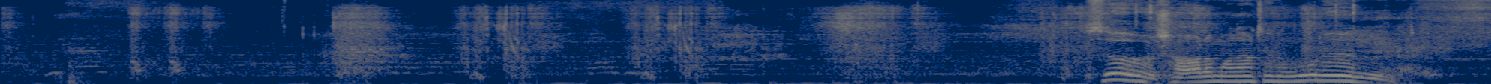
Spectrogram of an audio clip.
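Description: Game battle effects whoosh and clash.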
